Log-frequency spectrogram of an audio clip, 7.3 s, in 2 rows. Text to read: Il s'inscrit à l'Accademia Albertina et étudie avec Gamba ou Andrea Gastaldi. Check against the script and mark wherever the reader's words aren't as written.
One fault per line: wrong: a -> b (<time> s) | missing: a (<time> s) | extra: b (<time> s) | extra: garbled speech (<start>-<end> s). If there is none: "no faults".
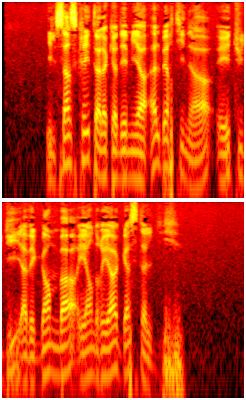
wrong: ou -> et (4.8 s)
